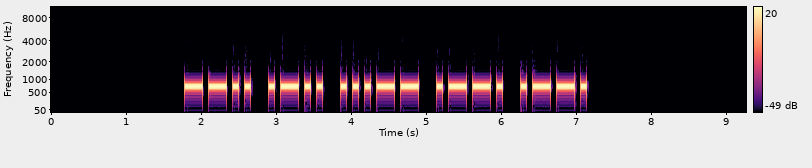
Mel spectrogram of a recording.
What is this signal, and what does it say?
Morse code, heard as a keyed tone, about 15 wpm, 700 Hz. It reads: ZL3PP
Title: DXCC-100 Call Signs - 5 Characters - Repeated 2x - 15wpm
